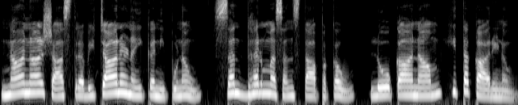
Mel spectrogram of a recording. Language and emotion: Kannada, neutral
